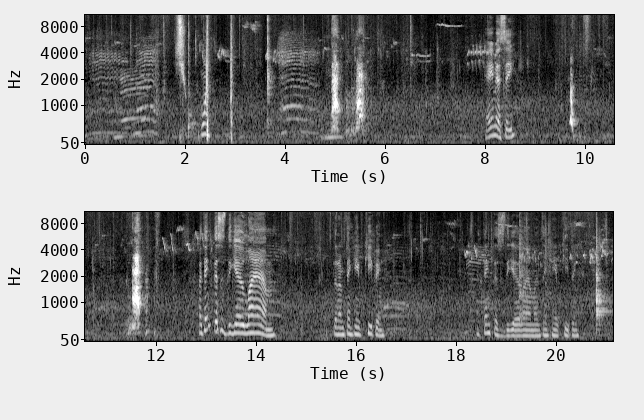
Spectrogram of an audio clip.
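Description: Lambs bleat loudly nearby, again and again.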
